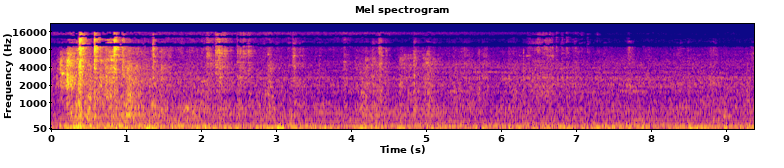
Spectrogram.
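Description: Freight train of tank cars and boxcars rolling past: a steady low rumble of wheels on rail, with a few sharp clanks in the first second or so.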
